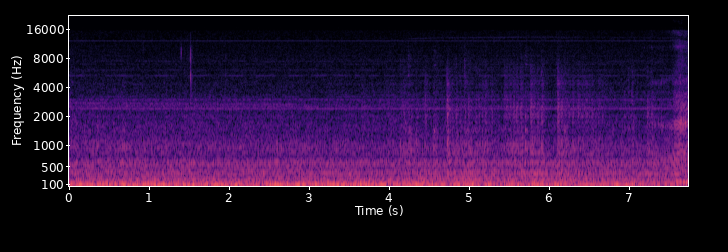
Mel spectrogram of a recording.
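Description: Continuous cabin rumble of an airliner rolling off the runway in a flight simulator game, a steady low drone with a few faint clicks and brief higher tones scattered over it, no voices.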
